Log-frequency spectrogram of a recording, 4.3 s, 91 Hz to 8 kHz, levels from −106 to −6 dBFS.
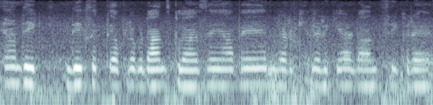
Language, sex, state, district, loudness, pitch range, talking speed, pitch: Hindi, female, Bihar, Katihar, -19 LUFS, 205-215 Hz, 250 wpm, 210 Hz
